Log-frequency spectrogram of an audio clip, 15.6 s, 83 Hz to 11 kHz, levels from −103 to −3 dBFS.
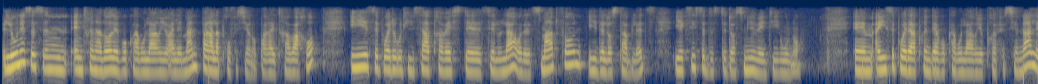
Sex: female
